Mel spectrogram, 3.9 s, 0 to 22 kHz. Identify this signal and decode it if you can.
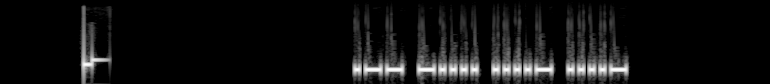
Morse code, heard as a keyed tone, about 41 wpm, 700 Hz. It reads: W644
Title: Four Challenging Letter-Number Combinations 45wpm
